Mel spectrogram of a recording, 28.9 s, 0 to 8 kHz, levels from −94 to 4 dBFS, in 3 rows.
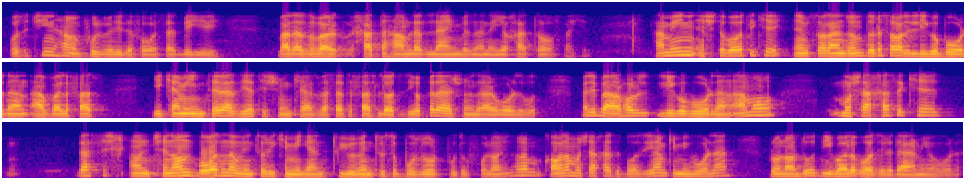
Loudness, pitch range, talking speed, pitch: -16 LUFS, 115-145 Hz, 160 wpm, 125 Hz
